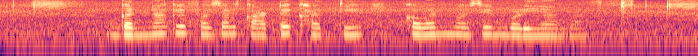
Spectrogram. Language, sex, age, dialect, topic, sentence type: Bhojpuri, female, 18-24, Western, agriculture, question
